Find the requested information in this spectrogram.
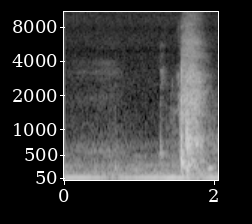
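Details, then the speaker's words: Allergy attack after waking from a nap, following days of constant sneezing; A/C turned off, neighbours' TV audible: a quick inhaled catch, then one rough, scraping, explosive sneeze over steady room hum. "I've been sneezing so much over the past few days that I just didn't want to use paper towels anymore. Oh, and it just won't fucking stop."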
